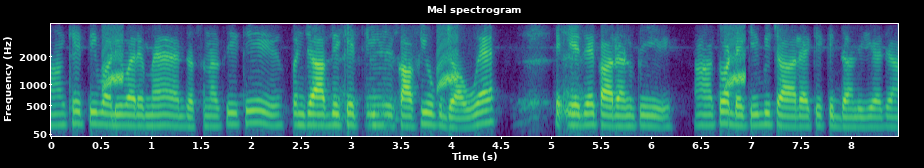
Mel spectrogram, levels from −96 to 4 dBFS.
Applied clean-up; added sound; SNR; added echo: none; Alarm; 10 dB; none.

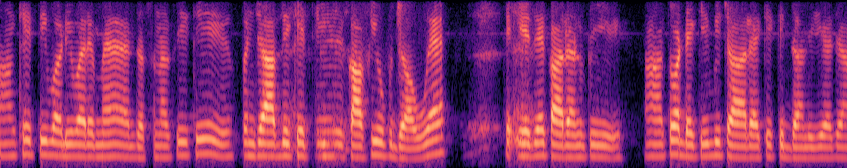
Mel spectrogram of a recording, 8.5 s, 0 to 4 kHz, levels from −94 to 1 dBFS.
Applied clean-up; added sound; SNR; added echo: none; none; none; none.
